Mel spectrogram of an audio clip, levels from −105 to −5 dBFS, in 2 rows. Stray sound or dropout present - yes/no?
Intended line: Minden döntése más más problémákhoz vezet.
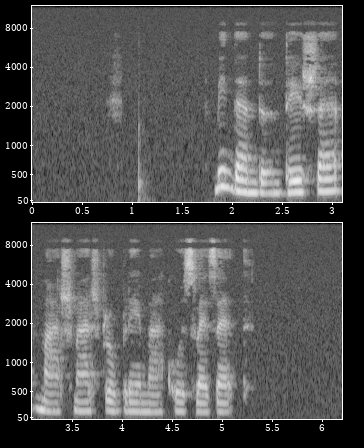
yes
